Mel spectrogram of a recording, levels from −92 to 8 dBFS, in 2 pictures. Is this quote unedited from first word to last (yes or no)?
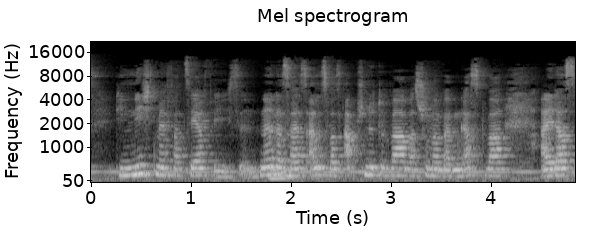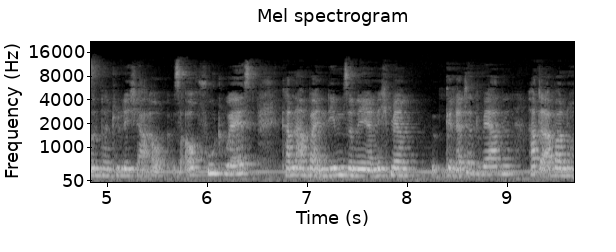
yes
